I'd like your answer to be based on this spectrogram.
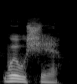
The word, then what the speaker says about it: Wilshere: Can pronounce Jack Wilshere okay? Or has he been practising? – Jack Wilshere. – Ah, I see. Well done.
